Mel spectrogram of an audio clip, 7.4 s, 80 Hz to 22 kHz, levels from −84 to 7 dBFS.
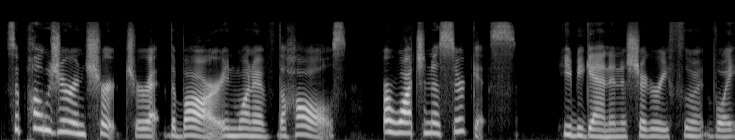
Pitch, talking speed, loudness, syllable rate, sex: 230 Hz, 190 wpm, -20 LUFS, 5.1 syllables/s, female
